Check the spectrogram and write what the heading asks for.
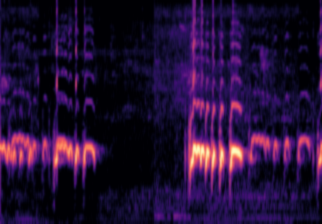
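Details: Local-type zebra dove with a clear, frequent song: a soft rolling coo sequence, a short silence, then a loud rapid stuttering phrase that settles into evenly spaced gentle coos.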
